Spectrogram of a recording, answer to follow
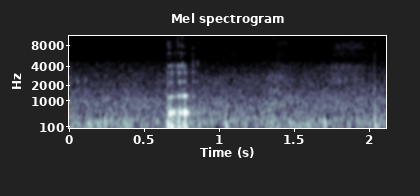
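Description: A single short belch, about two-thirds of a second in, against faint room tone.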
